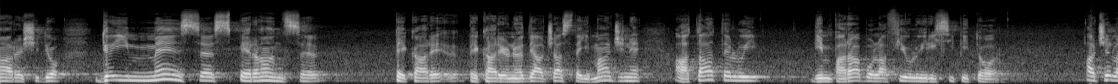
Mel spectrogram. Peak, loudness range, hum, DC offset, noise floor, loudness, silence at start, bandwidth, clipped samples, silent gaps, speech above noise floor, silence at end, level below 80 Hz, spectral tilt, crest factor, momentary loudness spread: 0 dBFS; 1 LU; none; under 0.1%; -38 dBFS; -14 LUFS; 0 s; 13 kHz; under 0.1%; none; 24 dB; 0 s; -60 dBFS; -5 dB/octave; 14 dB; 9 LU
